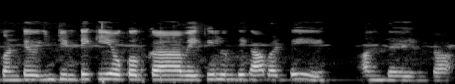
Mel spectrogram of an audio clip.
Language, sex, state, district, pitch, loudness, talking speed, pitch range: Telugu, female, Telangana, Karimnagar, 215 Hz, -17 LUFS, 120 wpm, 205-230 Hz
